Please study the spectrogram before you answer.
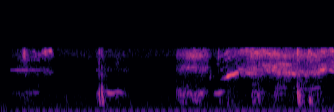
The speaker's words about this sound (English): What's wrong with that kid? Why is, is that your kid that's crying? Yeah, he's screaming.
